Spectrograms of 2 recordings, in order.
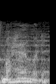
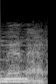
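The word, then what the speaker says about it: מחמד: yehuda's Hebrew English dictionary it is correctly pronounced as Muhammad not mmad so how we're going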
